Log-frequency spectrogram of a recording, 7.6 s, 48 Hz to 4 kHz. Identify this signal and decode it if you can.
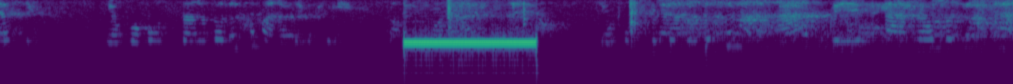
Ringback tone (Europe, 425 Hz), with speech.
